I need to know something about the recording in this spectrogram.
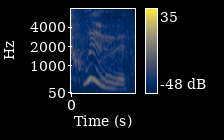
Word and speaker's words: Huynh: funny you're hilarious uh a question for miss quinn am i pronouncing that right xanthe quinn right yes oh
